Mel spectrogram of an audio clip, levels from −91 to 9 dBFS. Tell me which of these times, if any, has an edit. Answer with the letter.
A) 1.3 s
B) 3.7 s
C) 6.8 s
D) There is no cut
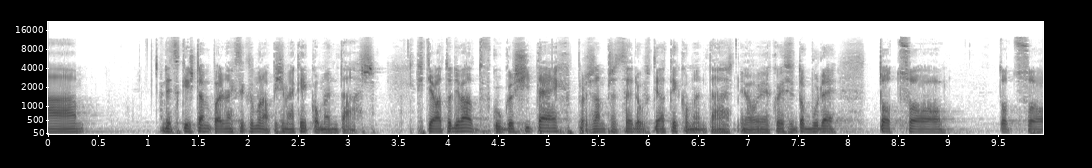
C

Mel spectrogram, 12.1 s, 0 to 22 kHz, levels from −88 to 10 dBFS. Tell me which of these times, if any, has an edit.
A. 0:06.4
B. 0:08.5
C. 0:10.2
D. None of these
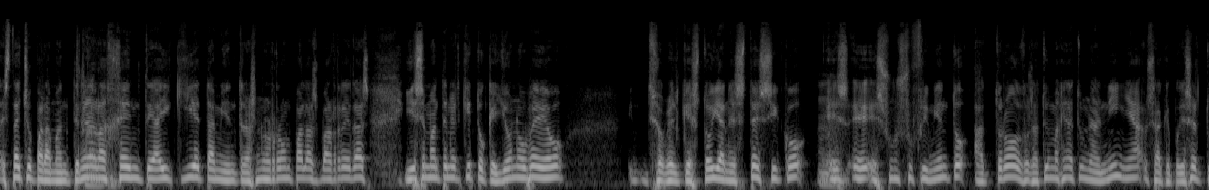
D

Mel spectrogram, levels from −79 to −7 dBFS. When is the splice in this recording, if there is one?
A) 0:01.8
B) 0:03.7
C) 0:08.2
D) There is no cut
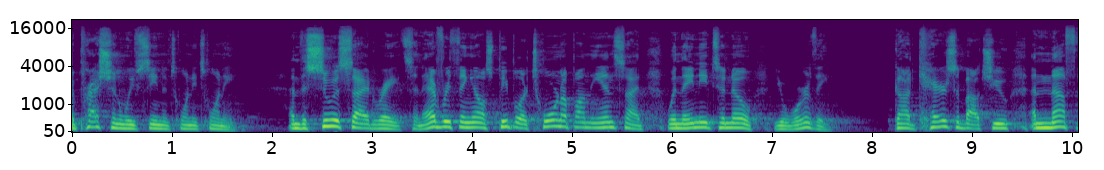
C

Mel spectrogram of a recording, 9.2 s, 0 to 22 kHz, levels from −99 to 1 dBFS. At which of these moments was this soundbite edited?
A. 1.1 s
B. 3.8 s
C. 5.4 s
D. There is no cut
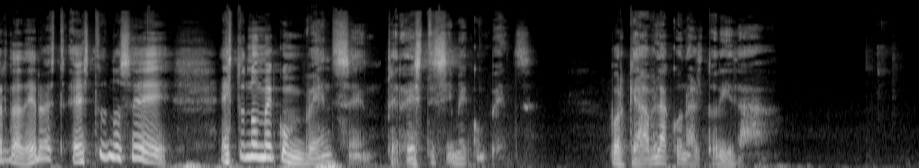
B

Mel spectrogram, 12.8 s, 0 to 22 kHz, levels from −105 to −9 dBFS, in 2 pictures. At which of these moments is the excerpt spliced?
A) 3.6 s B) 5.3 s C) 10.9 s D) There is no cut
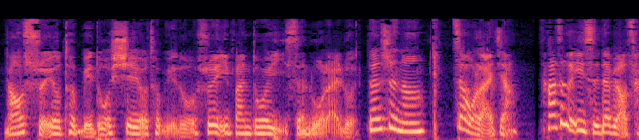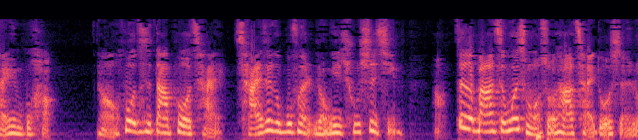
C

